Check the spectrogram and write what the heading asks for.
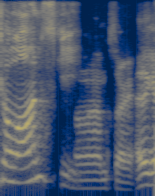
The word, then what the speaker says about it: Kolonsky: thought we were friends how did i pronounce it kalinsky it's supposed to be kolonsky oh i'm sorry i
